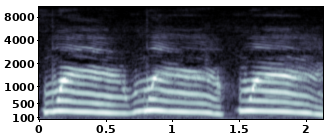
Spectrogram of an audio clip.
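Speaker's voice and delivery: high imitated baby cry; acted infant wailing; long high wahs of a crying baby; bawling baby wail. A narrator's reading. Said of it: "bawling her head off".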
